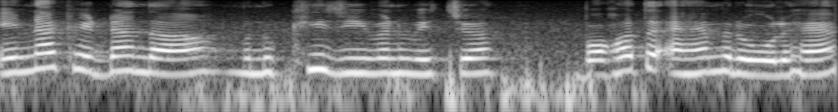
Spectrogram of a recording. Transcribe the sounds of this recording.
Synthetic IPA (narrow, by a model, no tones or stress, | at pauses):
ɪnːãːkʰeːɖãːd̪aːmənʊkʰːiːd͡ʒiːʋənʋɪt͡ʃbɔːʊt̪ɛɦmɾoːlɦɛː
